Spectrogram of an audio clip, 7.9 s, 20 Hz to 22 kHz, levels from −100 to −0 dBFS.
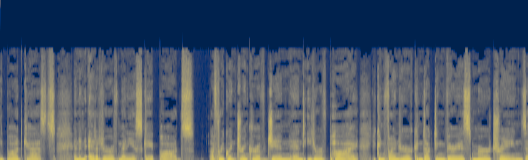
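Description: No technical faults in this speech.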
